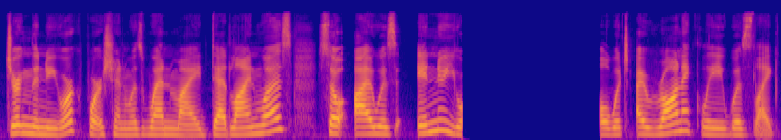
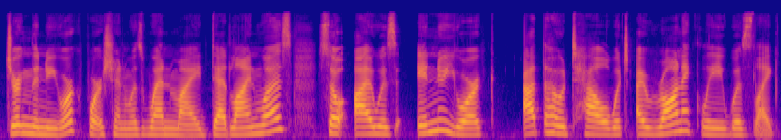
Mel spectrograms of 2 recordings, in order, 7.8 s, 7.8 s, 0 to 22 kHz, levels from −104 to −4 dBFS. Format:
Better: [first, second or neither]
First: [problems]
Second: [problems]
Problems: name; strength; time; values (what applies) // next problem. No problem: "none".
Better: second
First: audio cutting out; at 4.5 s for 1.5 s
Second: none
